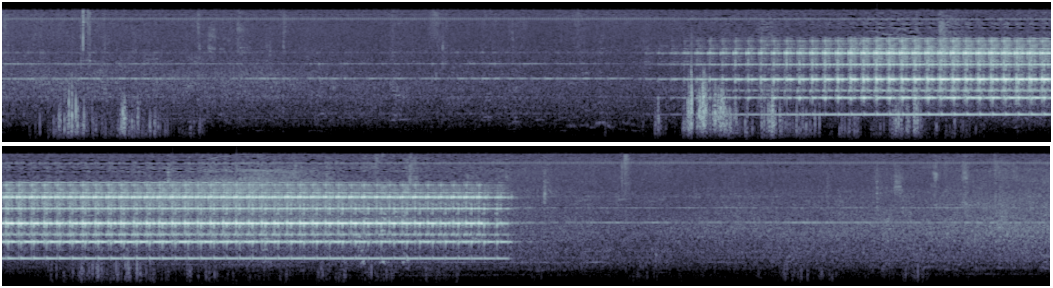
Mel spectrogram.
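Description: Dutch level-crossing warning bells ringing rapidly, with a bright, many-toned ring that starts about ten seconds in, swells, holds steady and then stops abruptly some thirteen seconds later. The bells warn of an approaching train while the barriers come down and fall silent once the barriers are closed.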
